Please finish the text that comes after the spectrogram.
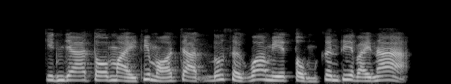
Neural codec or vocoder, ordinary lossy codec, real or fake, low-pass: autoencoder, 48 kHz, 128 numbers a frame, DAC-VAE, trained on Japanese speech; none; fake; 5.4 kHz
